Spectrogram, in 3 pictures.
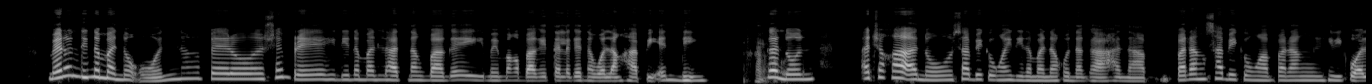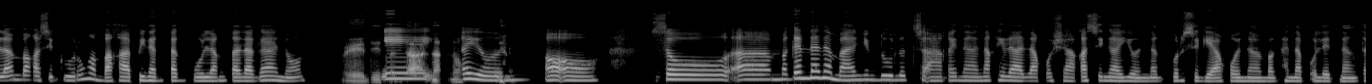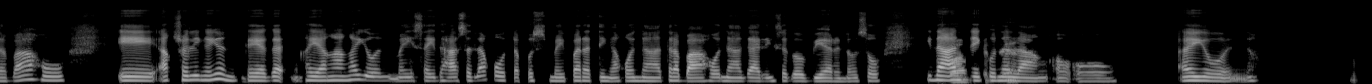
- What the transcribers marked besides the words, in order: chuckle
- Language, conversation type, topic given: Filipino, podcast, Sino ang bigla mong nakilala na nagbago ng takbo ng buhay mo?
